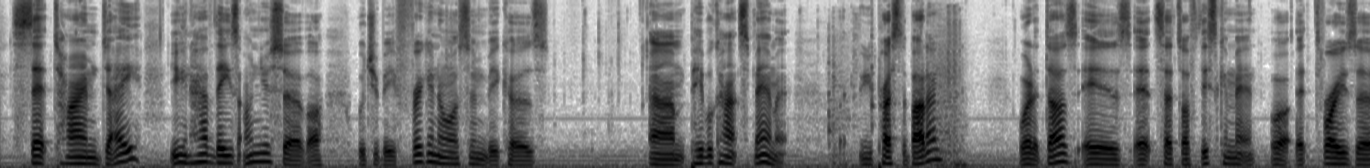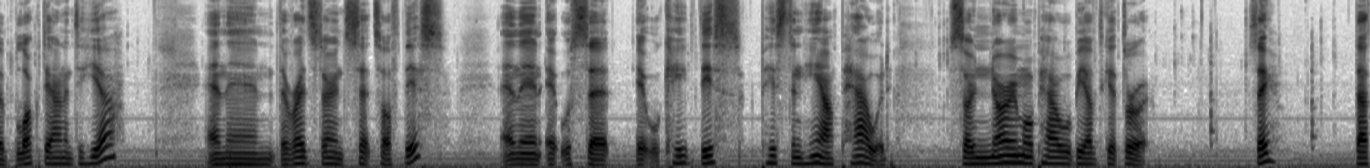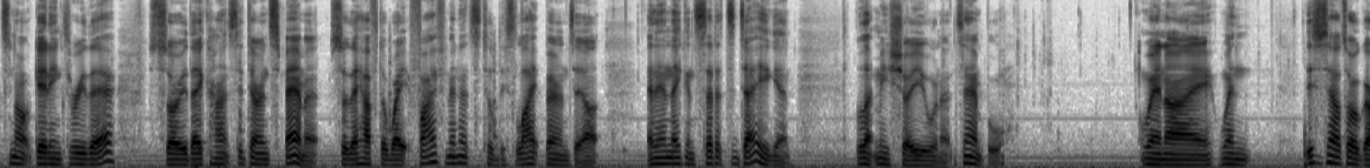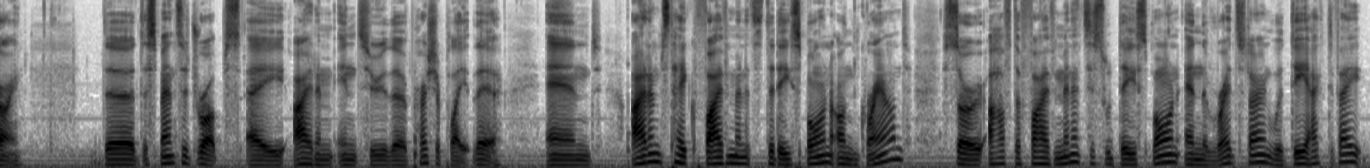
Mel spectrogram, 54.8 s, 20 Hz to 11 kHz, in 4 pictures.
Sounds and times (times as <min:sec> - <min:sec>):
Speech: 0:00.1 - 0:05.5, 0:06.4 - 0:07.9, 0:08.5 - 0:09.6, 0:10.2 - 0:15.0, 0:15.8 - 0:22.6, 0:23.2 - 0:25.2, 0:26.2 - 0:26.5, 0:27.2 - 0:35.3, 0:36.0 - 0:37.5, 0:38.8 - 0:41.4, 0:42.1 - 0:54.8.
